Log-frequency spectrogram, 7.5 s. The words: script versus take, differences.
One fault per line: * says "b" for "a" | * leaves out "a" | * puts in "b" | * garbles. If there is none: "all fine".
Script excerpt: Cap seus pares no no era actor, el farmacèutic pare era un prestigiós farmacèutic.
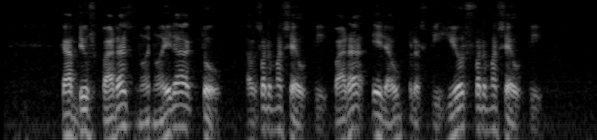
all fine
